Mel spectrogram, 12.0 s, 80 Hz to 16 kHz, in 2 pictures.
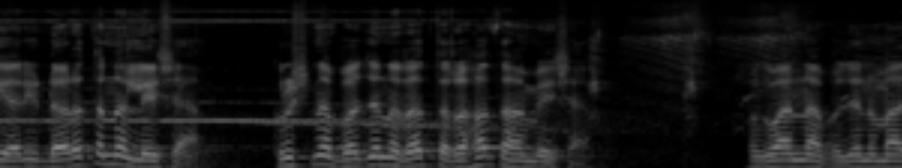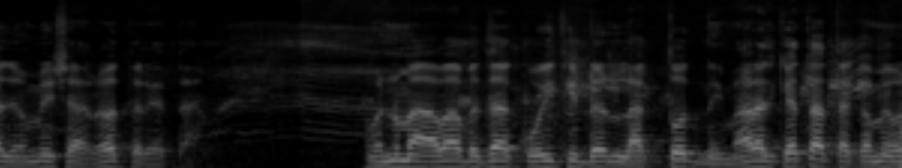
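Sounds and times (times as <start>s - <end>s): man speaking sing-song: 0.0s - 4.1s.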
